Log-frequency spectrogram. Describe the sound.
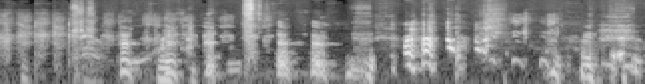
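A person pants like a dog, standing in for a dog, with rapid, breathy huffs repeating in a steady rhythm, fairly loud, continuing for several seconds.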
